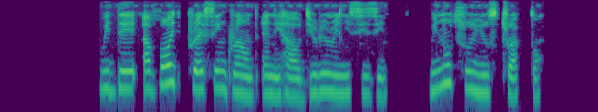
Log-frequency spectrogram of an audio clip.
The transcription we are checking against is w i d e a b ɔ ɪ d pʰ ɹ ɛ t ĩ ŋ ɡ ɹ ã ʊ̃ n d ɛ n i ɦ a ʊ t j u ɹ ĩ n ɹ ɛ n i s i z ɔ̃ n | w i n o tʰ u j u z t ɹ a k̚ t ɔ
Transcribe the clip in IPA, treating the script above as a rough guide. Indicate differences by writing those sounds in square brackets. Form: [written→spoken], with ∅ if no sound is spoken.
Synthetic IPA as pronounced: w i d e a [b→v] ɔ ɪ d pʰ ɹ ɛ [t→s] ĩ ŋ ɡ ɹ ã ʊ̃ n d ɛ n i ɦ a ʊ [t→d] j u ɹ ĩ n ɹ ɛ n i s i z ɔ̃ n | w i n o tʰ u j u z t ɹ a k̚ t ɔ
